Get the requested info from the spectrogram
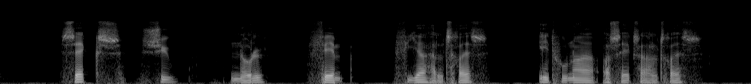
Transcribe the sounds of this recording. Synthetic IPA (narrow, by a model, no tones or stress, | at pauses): seɡ̥ssyʊ̰ | nɔ̽l | fem̰ | fiːɐɒ̽ɦælt͡sʰʁas | e̝d̥hunɐð̞ˠɒ̽seɡ̥sɒ̽hælt͡sʰʁas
